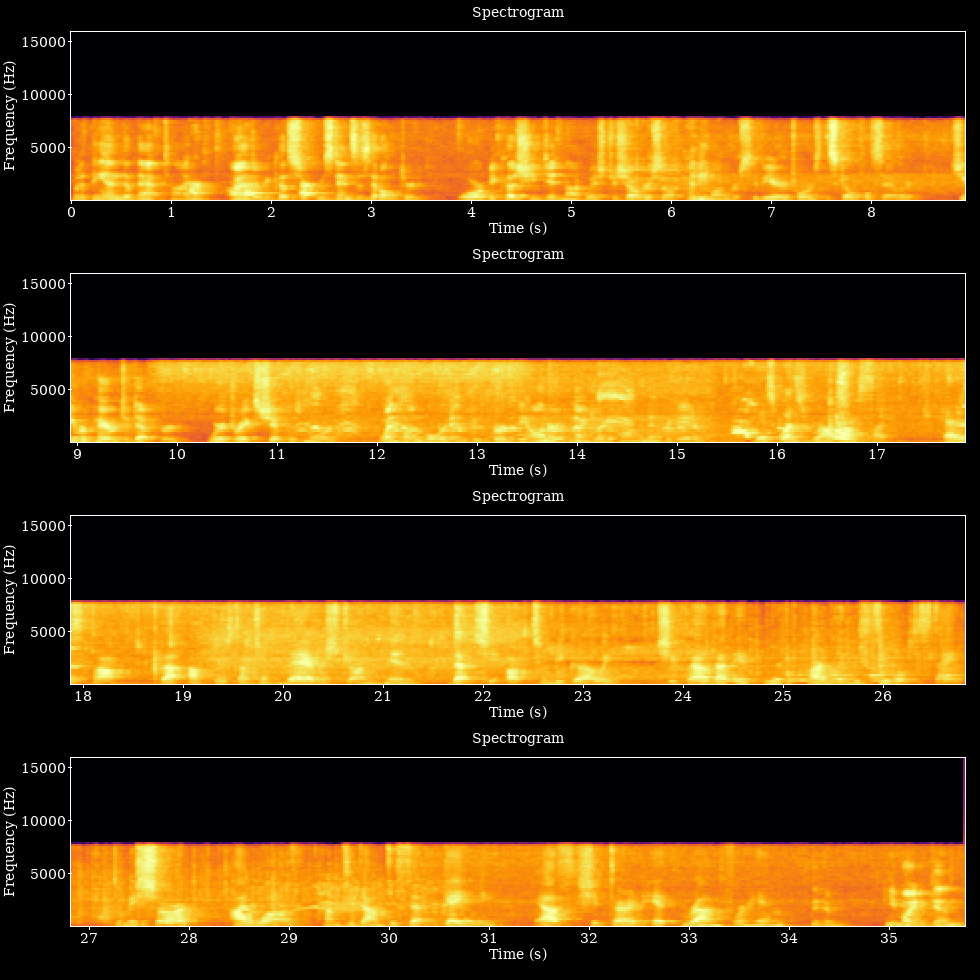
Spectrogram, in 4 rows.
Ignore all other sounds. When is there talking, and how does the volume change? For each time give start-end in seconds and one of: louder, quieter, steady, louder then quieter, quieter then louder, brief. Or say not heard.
0.0-35.7 steady.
